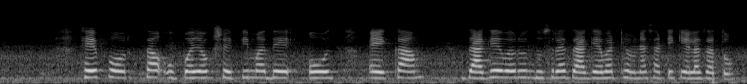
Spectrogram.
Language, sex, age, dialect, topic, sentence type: Marathi, female, 18-24, Northern Konkan, agriculture, statement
